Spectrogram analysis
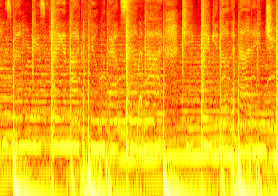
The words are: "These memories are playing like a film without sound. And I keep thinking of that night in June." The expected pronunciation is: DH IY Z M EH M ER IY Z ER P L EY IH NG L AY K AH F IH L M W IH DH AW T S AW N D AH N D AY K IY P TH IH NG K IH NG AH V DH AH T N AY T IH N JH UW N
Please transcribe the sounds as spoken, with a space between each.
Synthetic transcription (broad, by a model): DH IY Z M EH M ER IY Z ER P L EY IH NG L AY K AH F IH L M W IH DH AW T S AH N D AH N AY K IY P TH IH NG K IH NG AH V DH AH T N AY T IH N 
